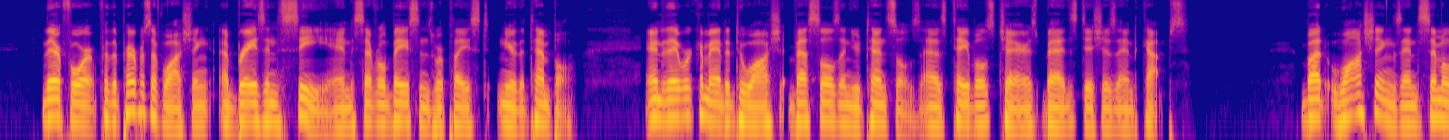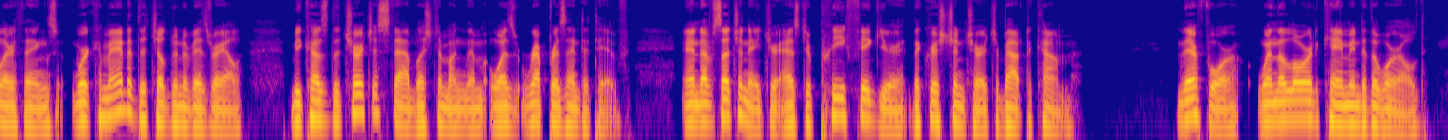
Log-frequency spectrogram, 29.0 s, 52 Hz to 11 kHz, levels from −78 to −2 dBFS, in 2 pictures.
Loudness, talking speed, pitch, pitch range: -18 LUFS, 155 wpm, 100 Hz, 95-110 Hz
